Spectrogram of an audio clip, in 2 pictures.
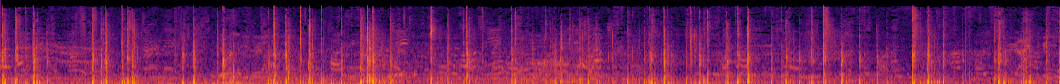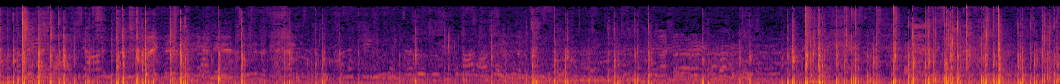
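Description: Volleyballs being hit and bouncing on the ground: repeated sharp smacks and thuds, several a second at times, with people talking.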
